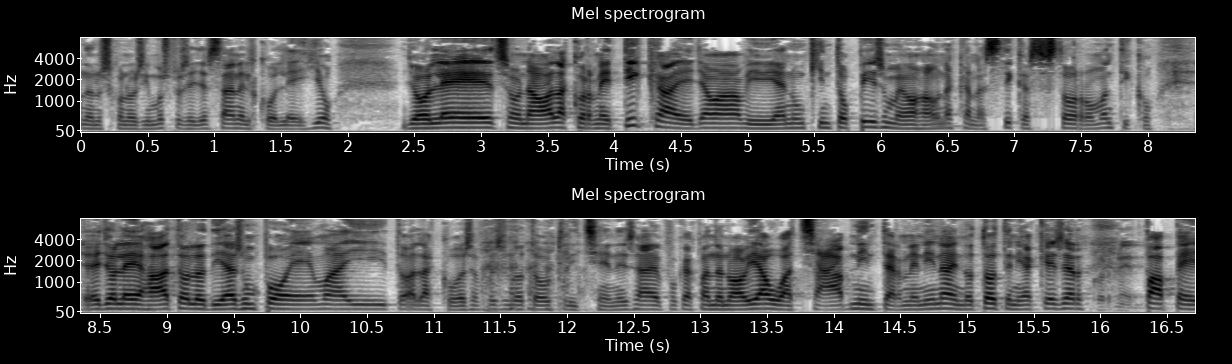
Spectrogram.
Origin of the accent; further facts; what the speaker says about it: Medellín, Antioquia, Colombia; Sí, yo soy de Medellín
